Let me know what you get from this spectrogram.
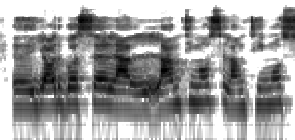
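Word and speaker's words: Yorgos Lanthimos: anche perché lo sta guardando chiunque, perché ora Yorgos Lantimos, che poi mi rompete le palle sotto i video con le pronunce, si pronuncia così, ah!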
